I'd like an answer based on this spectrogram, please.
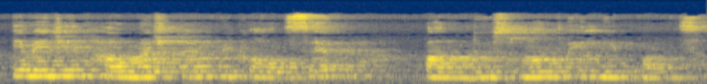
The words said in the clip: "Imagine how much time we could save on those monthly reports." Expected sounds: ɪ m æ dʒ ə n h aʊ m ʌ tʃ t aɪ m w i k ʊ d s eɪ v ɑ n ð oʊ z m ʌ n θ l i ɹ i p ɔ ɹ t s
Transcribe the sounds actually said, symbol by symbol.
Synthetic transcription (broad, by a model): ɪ m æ dʒ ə n h aʊ m ʌ tʃ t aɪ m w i k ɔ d s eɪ p ɑ n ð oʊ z m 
